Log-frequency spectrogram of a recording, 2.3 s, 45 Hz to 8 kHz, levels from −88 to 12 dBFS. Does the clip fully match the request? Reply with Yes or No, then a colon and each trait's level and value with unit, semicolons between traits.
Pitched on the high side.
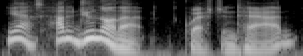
No: medium, 140 Hz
